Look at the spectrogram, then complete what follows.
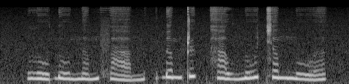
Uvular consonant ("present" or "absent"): absent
